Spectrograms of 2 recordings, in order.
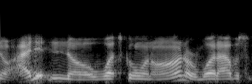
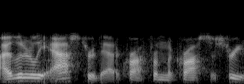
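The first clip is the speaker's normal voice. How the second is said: usual speaking voice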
